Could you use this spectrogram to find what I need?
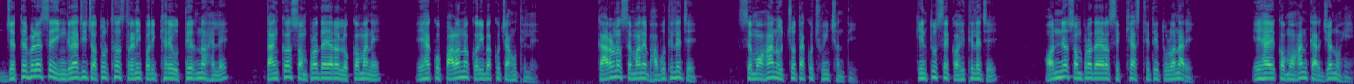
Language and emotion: Odia, neutral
